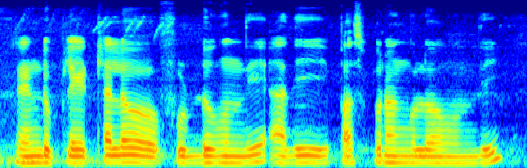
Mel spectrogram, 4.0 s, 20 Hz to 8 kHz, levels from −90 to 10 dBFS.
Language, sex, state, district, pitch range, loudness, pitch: Telugu, male, Telangana, Mahabubabad, 120-125 Hz, -17 LUFS, 120 Hz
